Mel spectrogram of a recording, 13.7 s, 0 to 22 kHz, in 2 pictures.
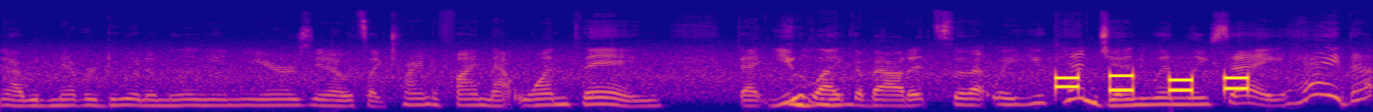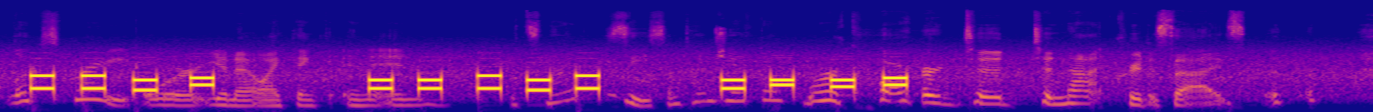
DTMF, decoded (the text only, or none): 8315 6610 44616 4*70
